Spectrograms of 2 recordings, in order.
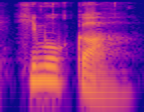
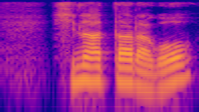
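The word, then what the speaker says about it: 日向: 큐슈에서는 일향이라는 한자를 주로 히무가, 휴가로 많이 읽는데 이 지역만 히나타라고 읽는 곳입니다.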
